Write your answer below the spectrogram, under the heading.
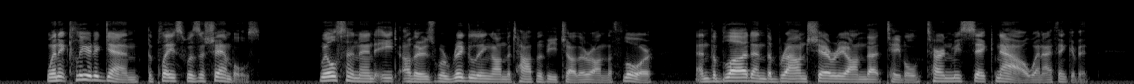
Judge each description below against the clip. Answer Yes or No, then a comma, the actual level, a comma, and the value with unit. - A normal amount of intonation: Yes, average, 4.5 semitones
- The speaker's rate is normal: No, fast, 225 wpm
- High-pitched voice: No, low, 135 Hz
